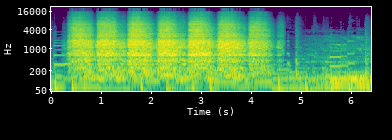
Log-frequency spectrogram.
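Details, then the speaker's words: Cônsul Maré top-loading washing machine, harsh rhythmic scraping, about seven strokes near 100 a minute, from a broken brake actuator. "marca está fazendo barulho insuportável quer dizer vou mostrar um dos defeitos"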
